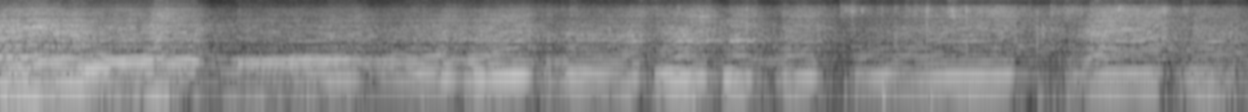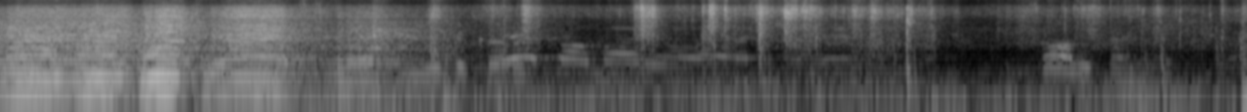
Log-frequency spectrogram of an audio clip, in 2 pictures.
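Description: A dirt bike engine revs hard and fades into the distance.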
